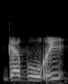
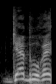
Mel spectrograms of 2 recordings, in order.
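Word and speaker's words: Gabourey: Comment on prononce son nom à cette jeune américaine? Alors là, c'est pas difficile. Gabouré Sidibé. Gabouré Sidibé.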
